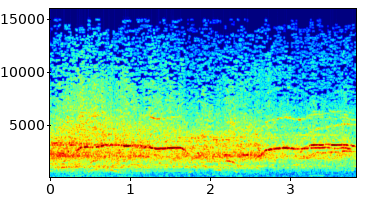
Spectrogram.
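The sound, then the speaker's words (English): A large crowd at a band concert cheers loudly and continuously as a singer comes out dressed in white, with high-pitched shouts and screams rising over a dense wash of applause and voices throughout. “A big round of applause for …!”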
